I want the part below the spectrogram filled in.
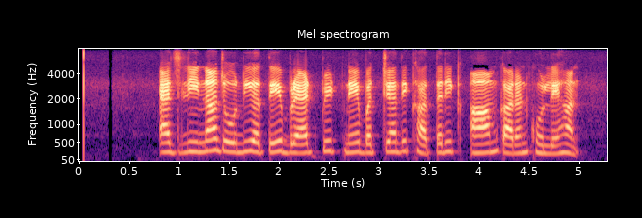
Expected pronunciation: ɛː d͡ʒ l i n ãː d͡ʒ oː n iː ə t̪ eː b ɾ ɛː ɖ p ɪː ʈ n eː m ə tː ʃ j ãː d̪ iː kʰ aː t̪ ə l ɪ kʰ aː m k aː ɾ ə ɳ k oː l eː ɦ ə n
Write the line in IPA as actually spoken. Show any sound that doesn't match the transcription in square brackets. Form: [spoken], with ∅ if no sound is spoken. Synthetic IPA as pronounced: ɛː d͡ʒ l [iː] n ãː d͡ʒ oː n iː ə t̪ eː b ɾ ɛː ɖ p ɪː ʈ n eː [b] ə tː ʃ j ãː d̪ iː kʰ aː t̪ ə [ɾ] ɪ [k] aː m k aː ɾ ə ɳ [kʰ] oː l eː ɦ ə n

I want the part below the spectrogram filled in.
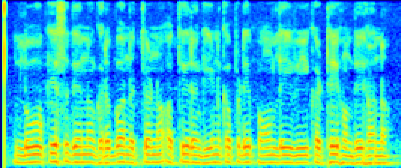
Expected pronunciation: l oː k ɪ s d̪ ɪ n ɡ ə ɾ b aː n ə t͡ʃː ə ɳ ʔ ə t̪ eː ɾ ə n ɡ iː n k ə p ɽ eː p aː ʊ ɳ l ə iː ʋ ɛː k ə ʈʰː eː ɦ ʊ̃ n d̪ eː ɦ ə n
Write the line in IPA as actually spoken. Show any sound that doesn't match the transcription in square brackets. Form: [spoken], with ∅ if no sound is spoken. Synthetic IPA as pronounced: l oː k ɪ s d̪ ɪ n ɡ ə ɾ b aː n ə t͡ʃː ə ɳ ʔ ə t̪ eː ɾ ə [ŋ] ɡ iː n k ə p ɽ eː p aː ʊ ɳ l ə iː ʋ [iː] k ə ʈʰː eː ɦ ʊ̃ n d̪ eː ɦ ə n

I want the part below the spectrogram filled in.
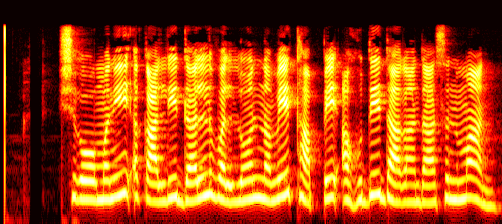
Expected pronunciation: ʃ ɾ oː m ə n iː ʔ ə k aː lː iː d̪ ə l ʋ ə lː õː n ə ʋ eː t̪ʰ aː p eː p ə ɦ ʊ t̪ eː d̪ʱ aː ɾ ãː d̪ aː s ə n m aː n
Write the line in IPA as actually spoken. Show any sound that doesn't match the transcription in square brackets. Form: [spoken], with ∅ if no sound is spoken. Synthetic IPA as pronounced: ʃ ɾ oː m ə n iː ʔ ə k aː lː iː d̪ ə l ʋ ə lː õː n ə ʋ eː t̪ʰ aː p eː [ʔ] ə ɦ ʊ [d̪] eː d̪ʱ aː ɾ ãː d̪ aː s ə n m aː n

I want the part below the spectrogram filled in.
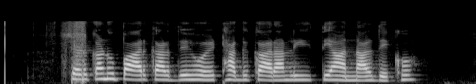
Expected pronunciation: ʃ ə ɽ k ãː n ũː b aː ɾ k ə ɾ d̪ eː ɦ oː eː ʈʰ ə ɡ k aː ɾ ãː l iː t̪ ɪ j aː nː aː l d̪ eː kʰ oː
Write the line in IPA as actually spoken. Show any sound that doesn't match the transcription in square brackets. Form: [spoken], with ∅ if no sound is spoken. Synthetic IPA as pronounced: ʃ ə ɽ k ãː n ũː [p] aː ɾ k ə ɾ d̪ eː ɦ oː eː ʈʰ ə ɡ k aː ɾ ãː l iː t̪ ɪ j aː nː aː l d̪ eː kʰ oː

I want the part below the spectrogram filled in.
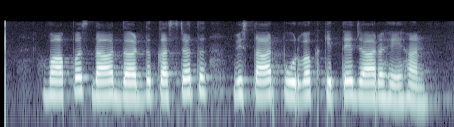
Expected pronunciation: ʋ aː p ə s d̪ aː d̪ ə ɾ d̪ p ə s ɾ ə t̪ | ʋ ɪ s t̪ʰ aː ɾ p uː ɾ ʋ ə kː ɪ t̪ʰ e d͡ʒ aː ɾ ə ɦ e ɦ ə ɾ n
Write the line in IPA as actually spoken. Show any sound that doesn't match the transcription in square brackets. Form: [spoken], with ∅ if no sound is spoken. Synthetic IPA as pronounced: ʋ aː p ə s d̪ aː d̪ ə ɾ d̪ [k] ə s ɾ ə t̪ | ʋ ɪ s [t̪] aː ɾ p uː ɾ ʋ ə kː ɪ [t̪] e d͡ʒ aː ɾ ə ɦ e ɦ ə [∅] n

